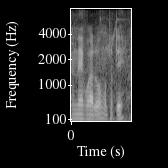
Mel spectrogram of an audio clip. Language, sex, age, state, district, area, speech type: Assamese, male, 18-30, Assam, Barpeta, rural, spontaneous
